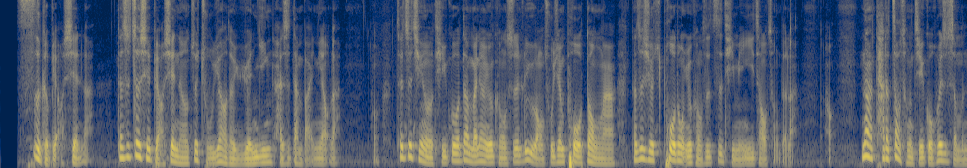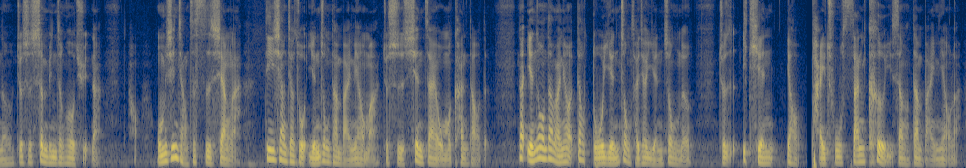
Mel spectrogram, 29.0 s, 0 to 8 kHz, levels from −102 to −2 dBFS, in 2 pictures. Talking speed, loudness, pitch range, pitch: 300 characters per minute, -26 LUFS, 90-140 Hz, 105 Hz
